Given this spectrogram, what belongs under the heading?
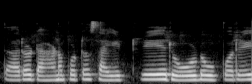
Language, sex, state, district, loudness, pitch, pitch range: Odia, female, Odisha, Khordha, -14 LUFS, 215 Hz, 205-225 Hz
